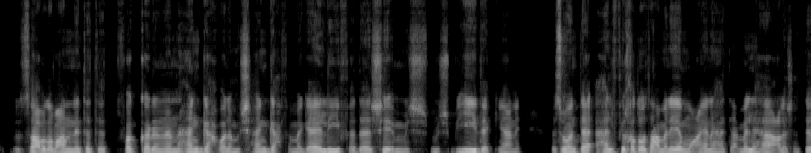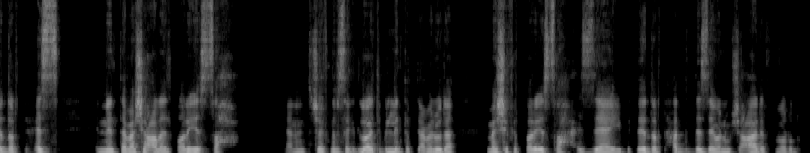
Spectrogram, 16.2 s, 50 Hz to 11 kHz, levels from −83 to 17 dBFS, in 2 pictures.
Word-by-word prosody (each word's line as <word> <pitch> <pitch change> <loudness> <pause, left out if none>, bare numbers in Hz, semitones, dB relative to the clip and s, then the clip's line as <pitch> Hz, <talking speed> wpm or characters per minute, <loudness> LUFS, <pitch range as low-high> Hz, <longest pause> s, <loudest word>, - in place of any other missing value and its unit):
آآ، - - -14
صعب 135 0 +4
طبعًا 130 0 +4
إن 135 - +2
أنت 130 +1 0
ت 125 -2 -3
تفكر 135 +1 0
إن 125 - -1
أنا 130 +1 +1
هانجح 135 -3 +2
والّا 120 -1 0
مش 115 +3 -3
هانجح 135 -1 -1
في 115 - -21
مجالي، 135 +3 +4
فده 125 0 -3
شيء 130 +1 +1
مش 125 -3 -8
مش 115 +2 -11
بإيدك 135 -6 +5
يعني، 100 -3 -6 0.3
بس 115 +5 -4
هو 145 - +6
أنت 140 -1 +3
هل 170 +3 +1
في 195 +3 +1
خطوات 190 0 +2
عملية 170 +2 +5
معينة 160 -1 -2
هتعملها، 140 -1 -1
علشان 110 +2 -3
تقدر 155 -4 -1
تحس 150 +2 -2 0.4
إن 130 +4 -1
أنت 145 -2 0
ماشي 150 +2 +1
على 120 0 +2
الطريق 125 +5 -1
الصح؟ 140 - -4 0.4
يعني 105 +3 -12
أنت 120 - -12
شايف 140 +1 -3
نفسك 135 -3 -4
دلوقتي، 135 +4 +2
باللي 115 +3 0
أنت 135 +1 -9
بتعمله 125 +2 -1
ده، 120 -2 -3 0.3
ماشي 135 +3 0
في - - -17
الطريق 125 +1 0
الصح، 135 +2 -4
إزاي 115 -2 -1
بتقدر 130 +4 -2
تحدد، 125 -1 -10
إزاي، 120 0 0
والّا 110 -1 -2
مش 105 - -11
عارف 120 -2 -1
برضه؟ 110 -1 -12
130 Hz, 220 wpm, -25 LUFS, 120-140 Hz, 0.4 s, هو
